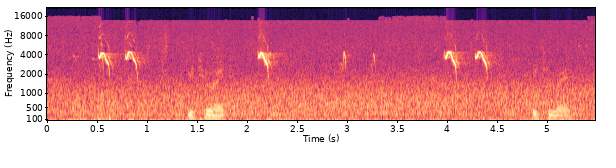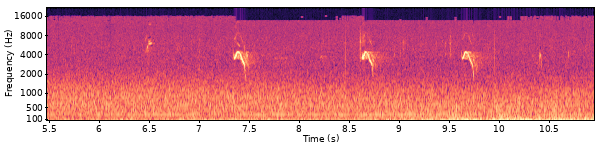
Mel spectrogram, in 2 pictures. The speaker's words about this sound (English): Pair of wild birds here. Two birds. One's a male and one's a female. And they're together up in a treetop, perched right next to one another.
